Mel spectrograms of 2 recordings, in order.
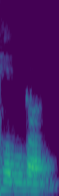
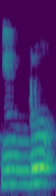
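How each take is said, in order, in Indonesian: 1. Nama ini berakhir dengan bunyi n. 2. Nama ini berakhir dengan vokal, tanpa n di akhir. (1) "boleh tanwin" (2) "boleh enggak"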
